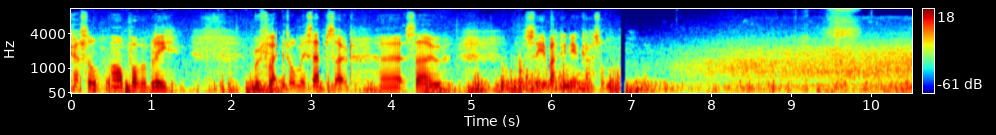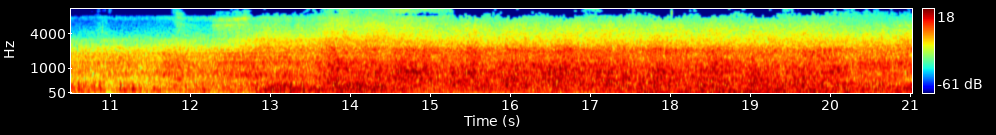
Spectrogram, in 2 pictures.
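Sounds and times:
train passing at speed: 0:07.8 - 0:21.0.

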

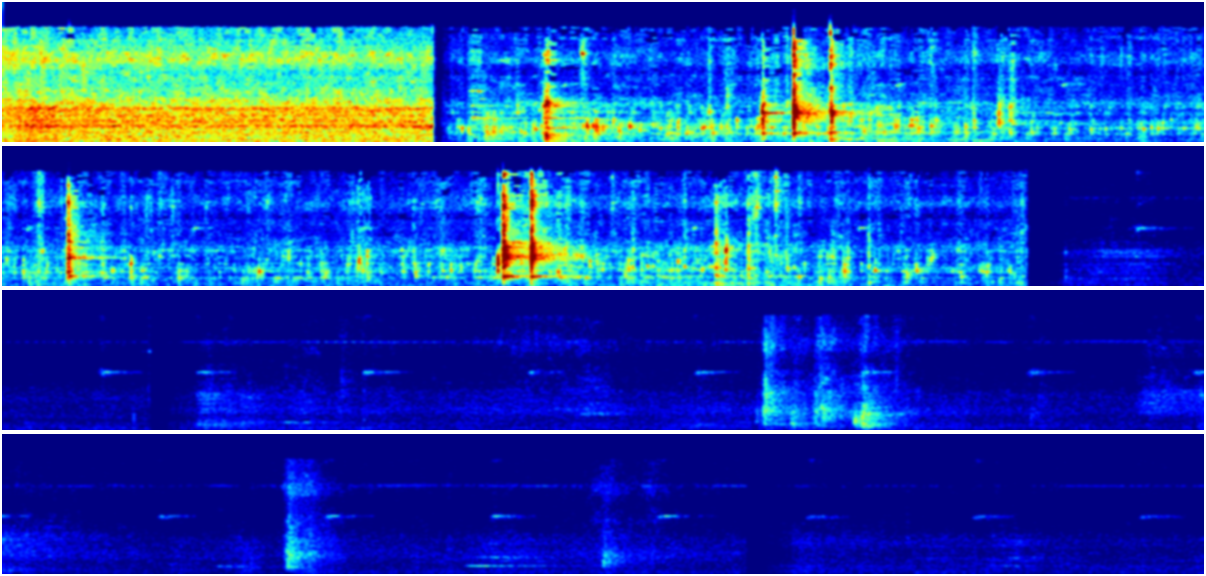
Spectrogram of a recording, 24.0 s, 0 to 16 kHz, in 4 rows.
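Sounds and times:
pressure cooker venting steam: 0:00.0 - 0:11.2.

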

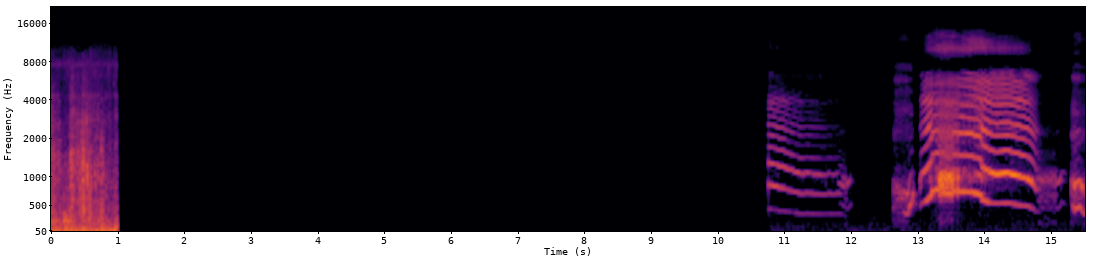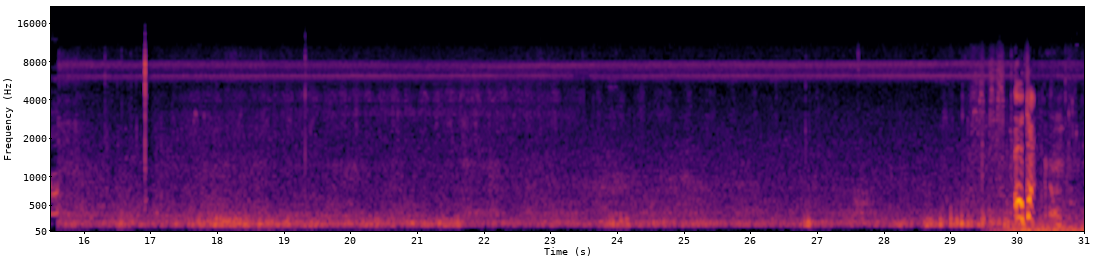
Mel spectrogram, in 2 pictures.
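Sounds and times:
outdoor background noise: 0:00.0 - 0:01.0, 0:13.0 - 0:31.0.

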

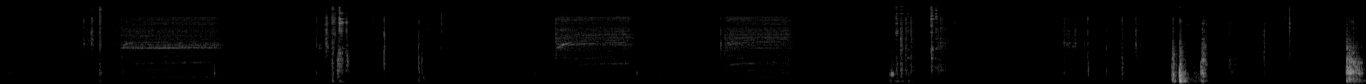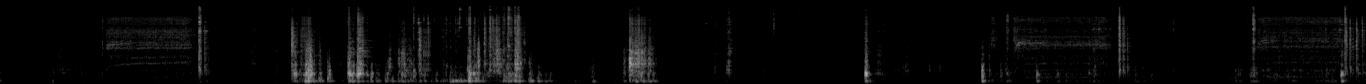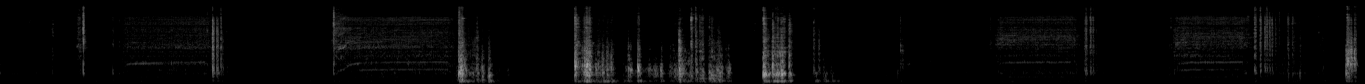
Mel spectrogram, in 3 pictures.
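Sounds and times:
small metal parts clinking: 0:08.8 - 0:09.6
electric screwdriver running: 0:28.5 - 0:29.5, 0:30.7 - 0:31.9, 0:37.3 - 0:38.2, 0:39.0 - 0:39.9.

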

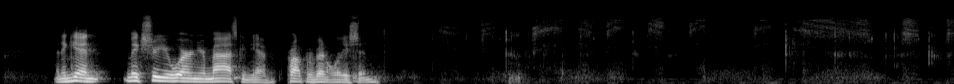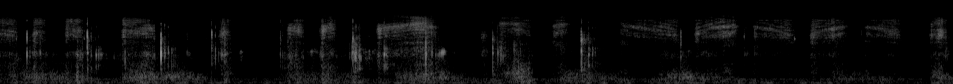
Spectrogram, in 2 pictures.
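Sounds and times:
aerosol can spraying: 0:04.2 - 0:19.0.

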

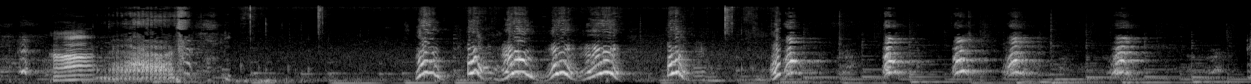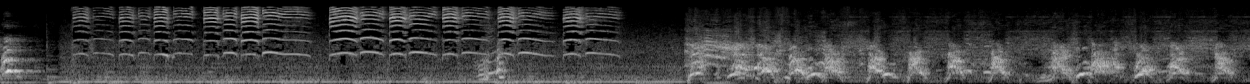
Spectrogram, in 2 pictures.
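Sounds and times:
dog barking: 0:04.2 - 0:07.0, 0:07.7 - 0:13.0, 0:17.2 - 0:17.8, 0:19.4 - 0:25.0
fast high squeaks: 0:13.2 - 0:18.9.

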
